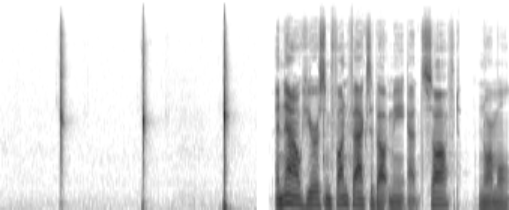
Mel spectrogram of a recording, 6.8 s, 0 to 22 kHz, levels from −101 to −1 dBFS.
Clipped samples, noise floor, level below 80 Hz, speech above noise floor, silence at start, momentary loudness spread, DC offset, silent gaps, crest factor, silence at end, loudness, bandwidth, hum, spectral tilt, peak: under 0.1%; -81 dBFS; -56 dBFS; 51 dB; 0.8 s; 12 LU; under 0.1%; 3.40-3.58 s; 24 dB; 0 s; -30 LUFS; 19 kHz; none; -4.5 dB/octave; -8 dBFS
